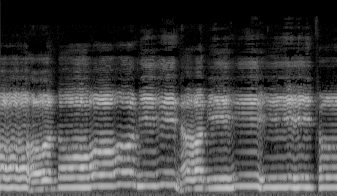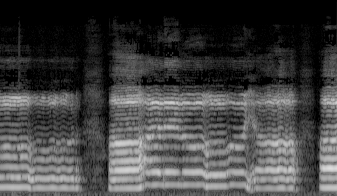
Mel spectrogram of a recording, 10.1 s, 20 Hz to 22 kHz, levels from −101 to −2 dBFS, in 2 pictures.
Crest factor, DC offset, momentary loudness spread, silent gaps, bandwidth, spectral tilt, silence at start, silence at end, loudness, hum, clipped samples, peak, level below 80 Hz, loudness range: 18 dB; under 0.1%; 10 LU; none; 10.5 kHz; -5.5 dB/octave; 0 s; 0 s; -28 LUFS; none; under 0.1%; -10 dBFS; -68 dBFS; 4 LU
